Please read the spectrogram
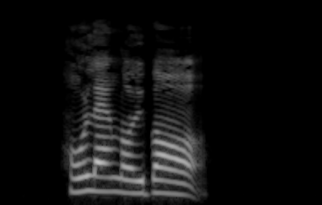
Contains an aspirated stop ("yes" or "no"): no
